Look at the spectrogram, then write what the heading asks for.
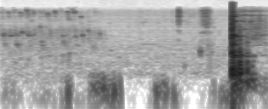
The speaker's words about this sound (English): frog in my throat. I had to clear that one.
